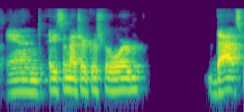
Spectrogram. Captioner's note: none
